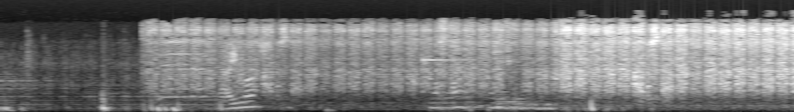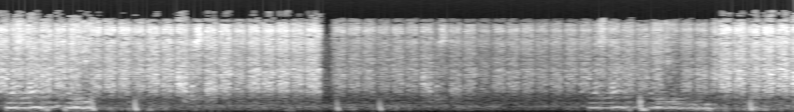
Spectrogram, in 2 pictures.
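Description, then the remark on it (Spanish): Loud, continuous hiss of radio static from a Spirit Box device starts after a second and runs steadily to the end, with brief choppy fragments and low tonal blips flickering through as the scanning sweeps. “para, la gente que lo está escuchando, ese sonido de la eh, Spirit Box, ¿no?”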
